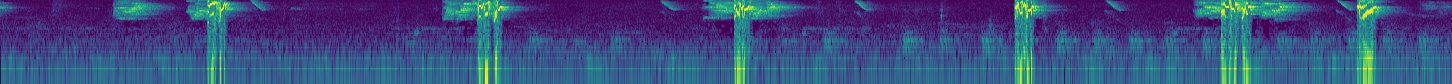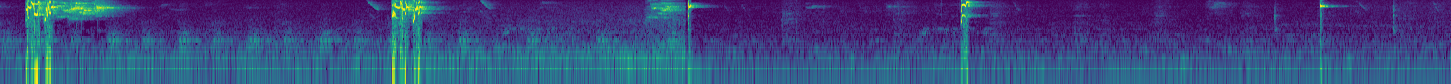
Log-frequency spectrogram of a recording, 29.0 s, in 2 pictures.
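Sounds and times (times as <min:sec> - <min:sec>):
lovebird chirping: 0:00.9 - 0:05.4, 0:06.6 - 0:08.8, 0:10.1 - 0:16.4, 0:18.2 - 0:20.2, 0:21.0 - 0:24.8, 0:27.7 - 0:29.0.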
